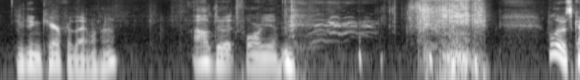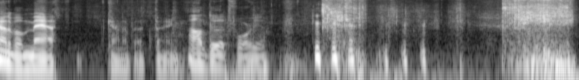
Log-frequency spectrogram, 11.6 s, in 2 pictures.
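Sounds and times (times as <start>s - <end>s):
speech: 0.2s - 1.3s, 1.9s - 3.2s, 5.5s - 10.2s
laughter: 2.9s - 3.9s, 8.9s - 10.2s
paper being torn up: 3.8s - 5.0s, 8.3s - 11.5s.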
